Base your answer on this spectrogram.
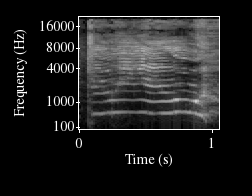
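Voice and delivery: very high mock disbelief; high incredulous squeak. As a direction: squeak it in fake surprise. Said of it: "And I was like".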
